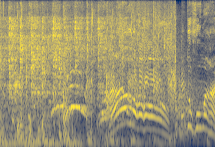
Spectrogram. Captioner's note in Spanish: Exclamaciones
